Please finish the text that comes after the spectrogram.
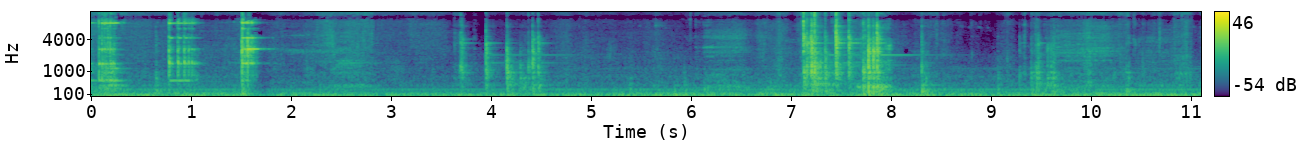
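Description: Sharp metallic clinks and ratcheting clatter ring out as a bolt is broken loose with a long 1/2-inch drive wrench while restoring a 1985 Trans Am. A louder burst near the start and another late sit over a low steady hum.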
